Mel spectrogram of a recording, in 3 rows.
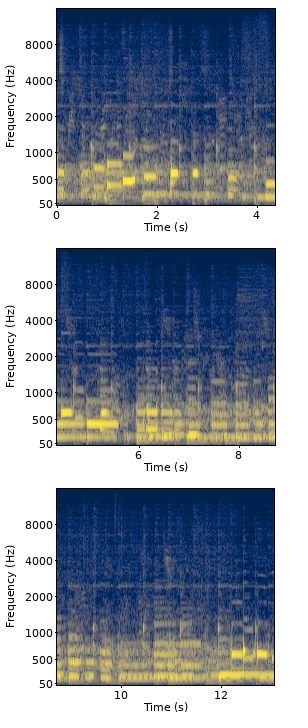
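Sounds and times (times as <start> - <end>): solo guitar samba rhythm: 0.0 - 13.0.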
